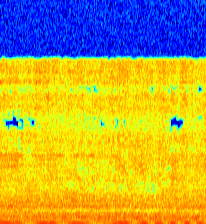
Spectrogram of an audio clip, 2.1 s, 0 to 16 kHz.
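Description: Engine of a Westwood S1300 ride-on lawn mower running steadily as the mower is driven across the lawn, a continuous low drone with a faint regular pulse.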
